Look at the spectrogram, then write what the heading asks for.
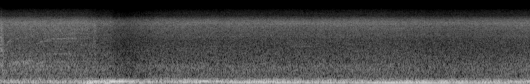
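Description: Bentley Continental Supersports' twin-turbo W12 idling steadily through its factory exhaust, a low even rumble.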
